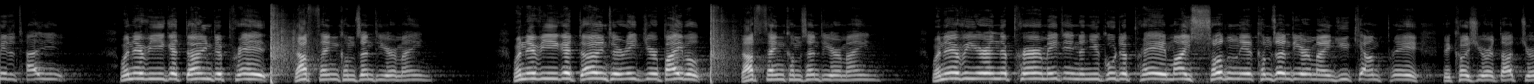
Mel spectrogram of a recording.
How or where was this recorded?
large echoing room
